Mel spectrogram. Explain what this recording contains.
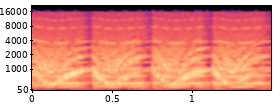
Another alarm sound.
warning, emergency, klaxon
